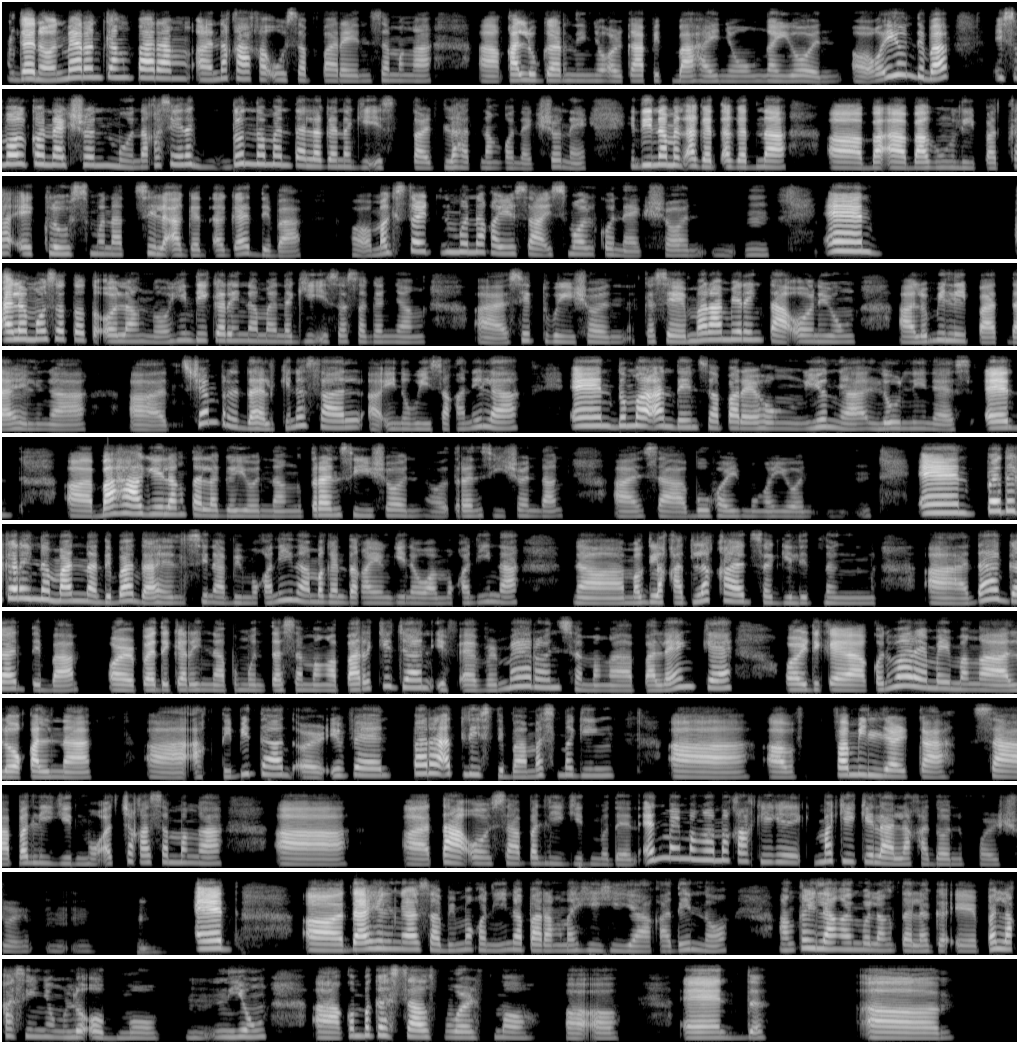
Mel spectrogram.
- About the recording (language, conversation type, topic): Filipino, advice, Paano ako makakahanap ng mga kaibigan sa bagong lugar?
- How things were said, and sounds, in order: other background noise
